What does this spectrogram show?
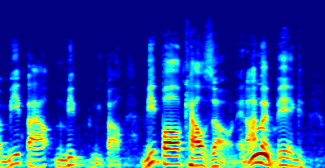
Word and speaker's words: calzone: lot, but this meatball calzone looks really good. Um they tell you how to pronounce it. Calzone. Italian speakers say.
